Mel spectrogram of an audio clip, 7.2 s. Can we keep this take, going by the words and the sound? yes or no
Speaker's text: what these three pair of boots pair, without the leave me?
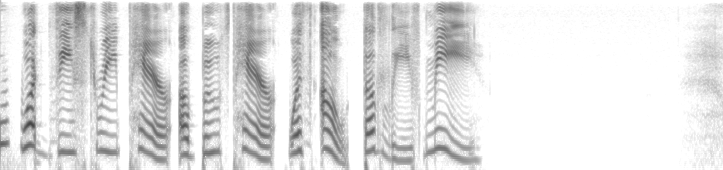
yes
